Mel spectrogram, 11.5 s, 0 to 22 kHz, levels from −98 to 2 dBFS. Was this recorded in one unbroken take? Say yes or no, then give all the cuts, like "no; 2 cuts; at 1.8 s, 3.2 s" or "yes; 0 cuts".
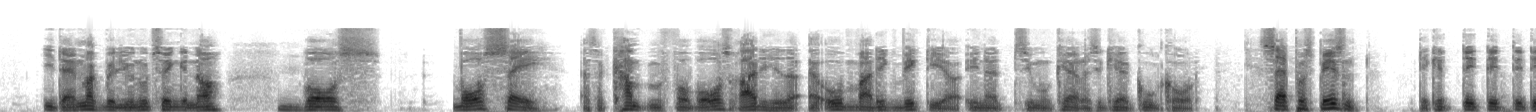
yes; 0 cuts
